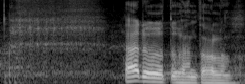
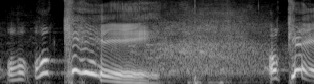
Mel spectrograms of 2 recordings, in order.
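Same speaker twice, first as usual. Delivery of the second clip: much higher, strained polite okay; forced cheerful okay; 6 semitones higher, much slower than usual. Retold or imitated. Pastor forcing a polite okay when told to split the bill. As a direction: squeak out a fake-happy okay.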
